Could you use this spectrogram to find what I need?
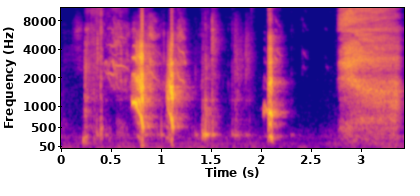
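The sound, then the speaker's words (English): A sneeze, preceded by a few sharp, choppy breaths and catches, then a longer breathy burst of noise to finish. It's fairly loud, with no talking. “God bless you.”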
